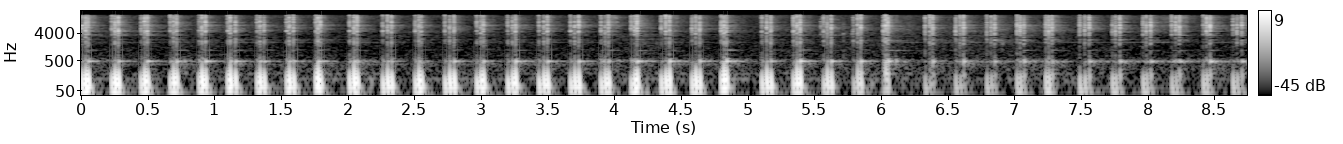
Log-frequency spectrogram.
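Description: Fingertips and nails tap a small, hollow, empty stainless steel tumbler in a quick, steady rhythm of about 38 distinct taps. Each tap is a short, dull low thud with a faint tonal ring and a light bright click on top. The taps grow slightly softer in the second half.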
